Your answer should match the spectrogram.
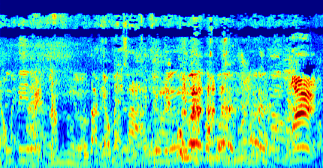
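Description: Crowd chatter: several people talking over one another, with no single clear voice.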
